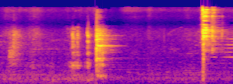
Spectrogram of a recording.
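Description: Steel hand tools (a socket wrench on a long extension bar) clinking against the car's front suspension and steering parts: a few irregular metal clicks, the loudest ringing briefly about halfway, and another sharp clink right at the end.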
